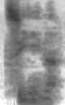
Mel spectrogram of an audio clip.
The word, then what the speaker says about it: cín: So in contrast to d, t, n, when c, s, z are followed by měkké i, they do not change.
